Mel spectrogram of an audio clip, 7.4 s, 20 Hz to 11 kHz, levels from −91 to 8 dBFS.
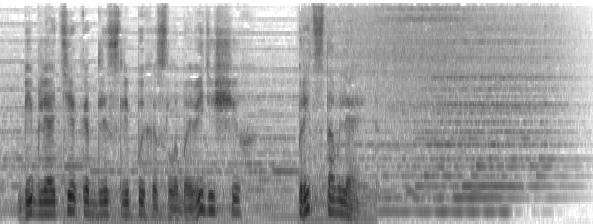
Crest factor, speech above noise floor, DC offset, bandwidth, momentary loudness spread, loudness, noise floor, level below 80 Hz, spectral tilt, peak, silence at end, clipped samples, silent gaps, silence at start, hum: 18 dB; 30 dB; under 0.1%; 10.5 kHz; 18 LU; -16 LUFS; -45 dBFS; -46 dBFS; -5 dB/octave; 0 dBFS; 0.4 s; under 0.1%; none; 0 s; none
